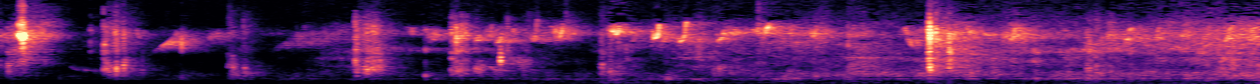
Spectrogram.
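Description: Faint, scattered short high chirps of small birds, with a few ticks and one sharp click about two-thirds of the way through.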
